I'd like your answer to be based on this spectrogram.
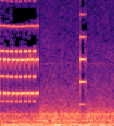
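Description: A telephone rings in a short electronic burst, then a brief second trill after a pause, heard fairly close against a quiet room background.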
